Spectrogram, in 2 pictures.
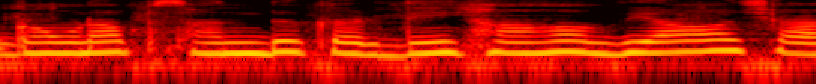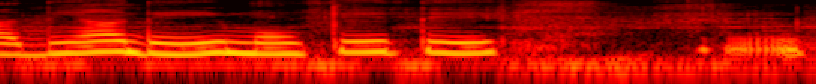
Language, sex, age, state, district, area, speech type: Punjabi, female, 18-30, Punjab, Fazilka, rural, spontaneous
